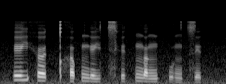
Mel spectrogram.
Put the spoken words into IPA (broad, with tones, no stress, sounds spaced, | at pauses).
e˥ j h œː˧ t̚ pʰ ɐ˨˥ p̚ ŋ e˨˧ j t͡sʰ ɪ˨˥ k̚ ŋ ɐ˨˧ ŋ kʷ ɐ˨˩ ŋ t͡s ɪ˨ k̚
